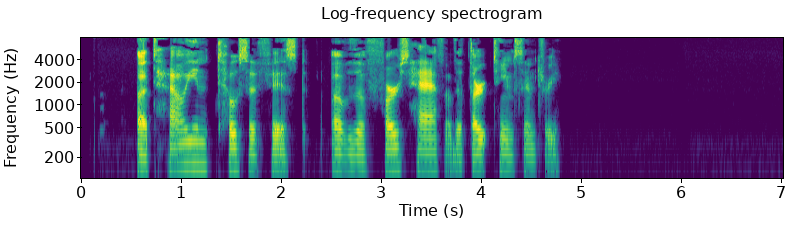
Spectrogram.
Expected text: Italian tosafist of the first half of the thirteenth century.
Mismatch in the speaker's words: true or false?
false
